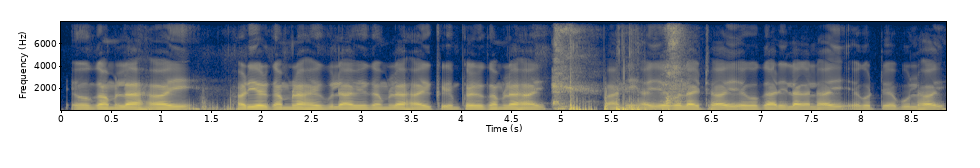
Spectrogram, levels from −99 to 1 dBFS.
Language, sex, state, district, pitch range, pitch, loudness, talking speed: Hindi, male, Bihar, Muzaffarpur, 110-115 Hz, 110 Hz, -21 LUFS, 175 wpm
